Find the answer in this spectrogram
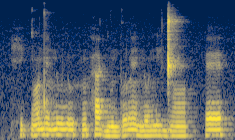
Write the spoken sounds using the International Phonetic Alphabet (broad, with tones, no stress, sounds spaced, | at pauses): h i˨ ɡ͡b ɔ̃˨˦ d ɛ̃˧ n u˧ l u˨ h ũ˨˦ h a˦˨ ɡ͡b ũ˨ b o˨˦ l ɛ̃˦˨ n o˧ n i˧ d͡ʒ ɔ̃˧ | ɛ˦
